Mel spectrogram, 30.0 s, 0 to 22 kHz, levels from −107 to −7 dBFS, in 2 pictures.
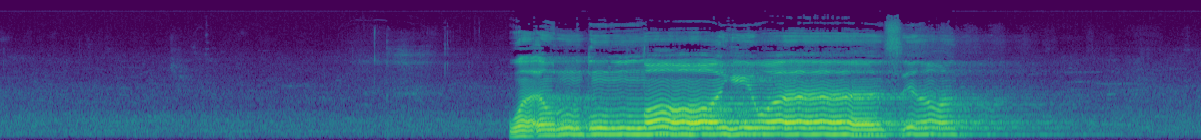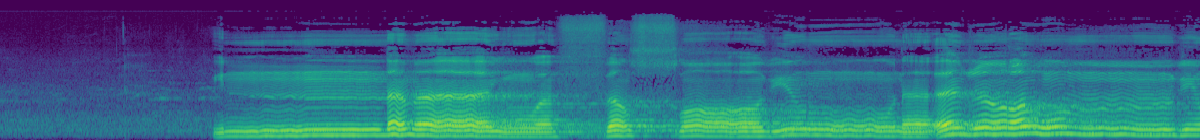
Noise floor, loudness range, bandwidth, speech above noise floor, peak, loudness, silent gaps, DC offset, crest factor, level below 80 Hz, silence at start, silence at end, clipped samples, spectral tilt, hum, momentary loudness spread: -63 dBFS; 12 LU; 14 kHz; 38 dB; -10 dBFS; -28 LUFS; none; under 0.1%; 18 dB; -82 dBFS; 6.35 s; 0 s; under 0.1%; -6.5 dB/octave; none; 11 LU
